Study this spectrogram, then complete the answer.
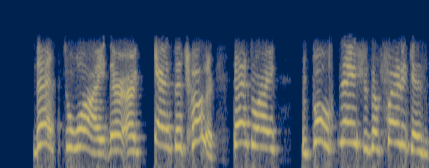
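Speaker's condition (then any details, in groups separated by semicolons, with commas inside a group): Cerebral palsy; cannot be hidden when acting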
